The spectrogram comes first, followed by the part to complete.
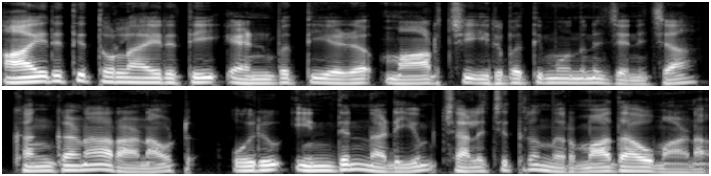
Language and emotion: Malayalam, neutral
